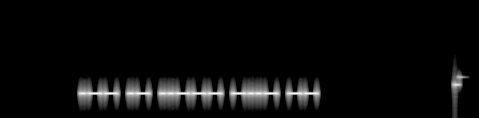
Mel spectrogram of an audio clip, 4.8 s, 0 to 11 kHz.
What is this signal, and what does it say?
Morse code, heard as a keyed tone, about 29 wpm, 700 Hz. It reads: WA2XM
